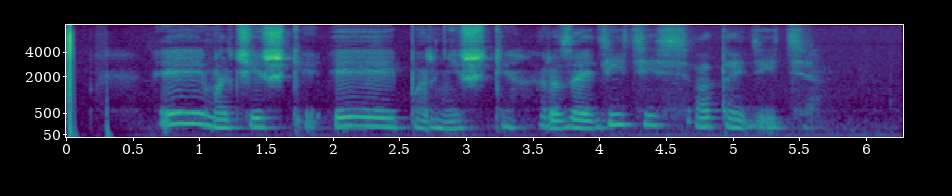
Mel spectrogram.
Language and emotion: Russian, sad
